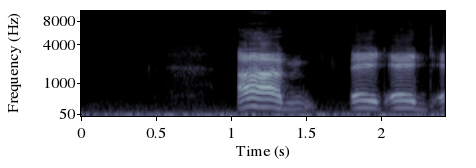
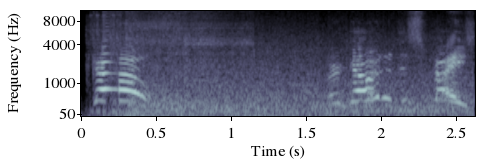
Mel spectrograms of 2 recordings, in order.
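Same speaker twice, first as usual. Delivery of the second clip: much higher, louder: yell with joy at liftoff; excited launch shout; 11 semitones higher, 8 dB louder than usual. Real, not acted. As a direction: cheer the rocket off the pad. Rocket launch in game.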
